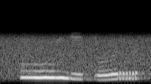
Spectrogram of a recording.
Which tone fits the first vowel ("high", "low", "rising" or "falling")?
high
